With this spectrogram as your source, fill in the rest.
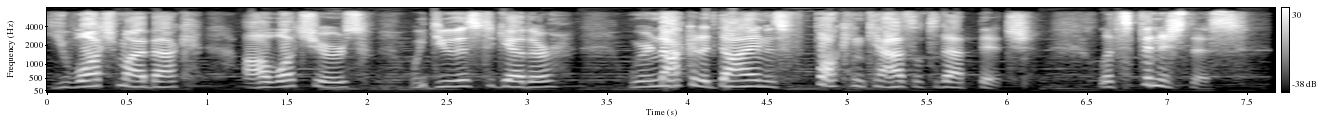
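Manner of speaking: rally your partner for the fight; urgent rallying ally. Acted. Woman urging the caretaker not to die, fierce resolve.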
